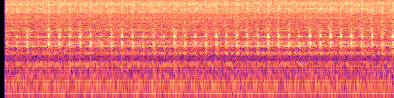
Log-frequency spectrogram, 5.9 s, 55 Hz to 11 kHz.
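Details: Subaru 2.5 engine (rebuilt from 2.2 to 2.5) at warm idle: crisp, regular knock about three per second from the driver's side, absent when cold, appears minutes after restart, inaudible under acceleration; cause undetermined.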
